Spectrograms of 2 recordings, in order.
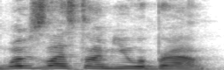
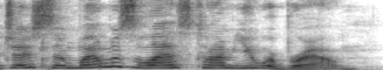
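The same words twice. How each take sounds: First: WHEN said first with weight, the rest quicker; pressing the question again. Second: Quoting her own pointed question to her coworker; steady pointed question, a bit higher; retold comeback. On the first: Retold or imitated. Repeating her question to the coworker, stressing WHEN. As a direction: lean on "When" and rush the rest. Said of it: "'Cause he's like". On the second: Retold challenge to a coworker, pointed and a little higher. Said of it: "And I said".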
